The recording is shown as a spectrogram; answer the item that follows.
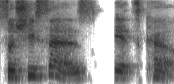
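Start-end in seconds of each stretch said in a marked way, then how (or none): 1.1-1.7 mock smart-aleck tone, put-on. Retelling a movie scene where the sister corrects him: imitating a smart-ass remark. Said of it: "in a smart ass way".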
